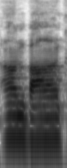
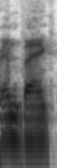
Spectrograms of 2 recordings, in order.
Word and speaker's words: en banc: Every now and then, you'll have an en banc or in banc, depending on how you like to pronounce that, proceeding that where all 14 of us will come and sit together.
